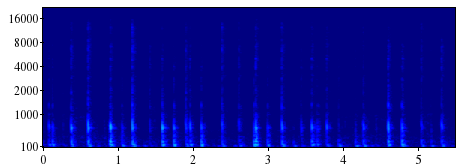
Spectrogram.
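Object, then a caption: Closed bamboo folding fan. Fingertips of both hands tap and scratch the bamboo rib edges of a small closed folding fan, its stacked bamboo ribs and folded paper forming a solid stack lying flat on a wooden table. About 27 quick, dry, close-up taps sound in an irregular, typing-like rhythm, each with a low, woody thud and almost no ring. Faint scratchy texture fills the gaps between them.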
